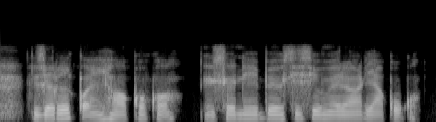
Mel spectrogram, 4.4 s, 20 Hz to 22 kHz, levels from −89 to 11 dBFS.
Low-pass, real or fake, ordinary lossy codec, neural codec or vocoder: 5.4 kHz; real; Opus, 24 kbps; none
